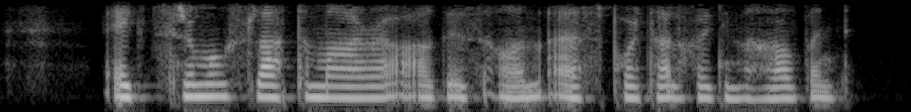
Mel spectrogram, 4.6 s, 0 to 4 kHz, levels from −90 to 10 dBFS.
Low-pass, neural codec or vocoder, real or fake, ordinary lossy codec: 3.6 kHz; none; real; Opus, 64 kbps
